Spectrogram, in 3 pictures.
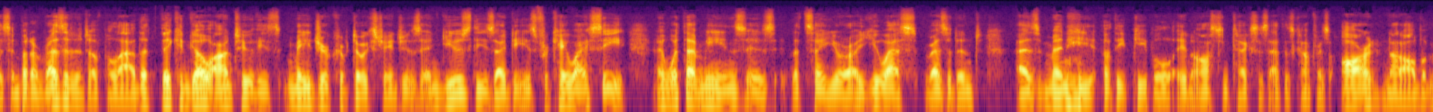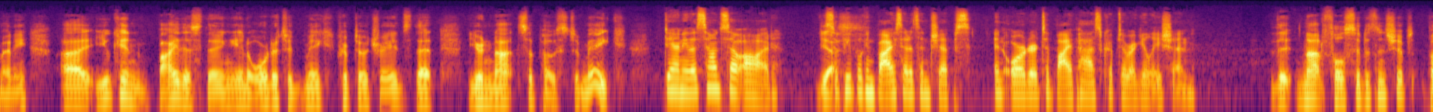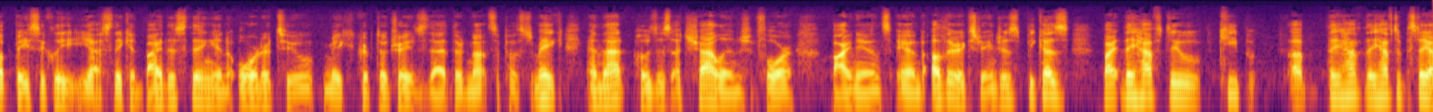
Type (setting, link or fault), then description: setting, busy venue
